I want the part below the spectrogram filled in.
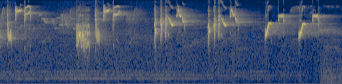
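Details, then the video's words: A Song Thrush sings loud, clear whistled phrases, each repeated two or three times in quick succession with brief pauses between groups; this constant repetition is a key identifying trait. "det där ständiga upprepandet, det är ett riktigt bra kännetecken på taltrast."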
